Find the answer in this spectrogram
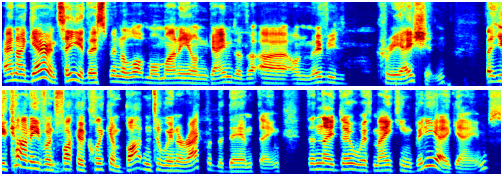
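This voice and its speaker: The speaker moves at a fairly quick pace with an Australian accent. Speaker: podcast panelist. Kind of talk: casual chat. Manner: halting.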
